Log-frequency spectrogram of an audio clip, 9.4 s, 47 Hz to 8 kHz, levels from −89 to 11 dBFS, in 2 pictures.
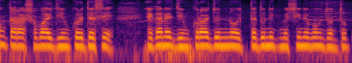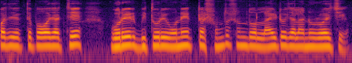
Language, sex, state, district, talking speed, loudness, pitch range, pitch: Bengali, male, Assam, Hailakandi, 145 wpm, -16 LUFS, 180-195 Hz, 190 Hz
